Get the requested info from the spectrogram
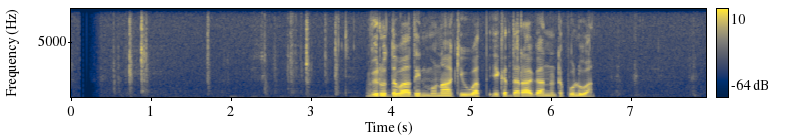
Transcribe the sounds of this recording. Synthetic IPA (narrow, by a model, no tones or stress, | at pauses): ʋiɾud̪ːəʋaːd̪inmonaːkiuʋat̪ʰːeːkəd̪aɾʔaːɡanːəʈəpuluʋa̰n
